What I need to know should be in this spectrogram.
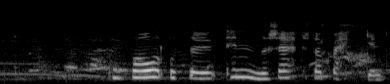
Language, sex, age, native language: Icelandic, female, 11, Icelandic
